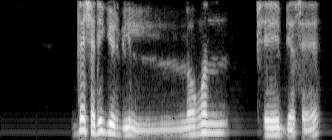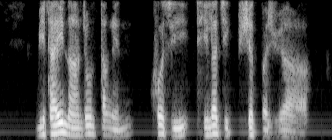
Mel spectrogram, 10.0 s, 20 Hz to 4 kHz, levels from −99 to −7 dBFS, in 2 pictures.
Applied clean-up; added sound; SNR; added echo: none; none; none; none.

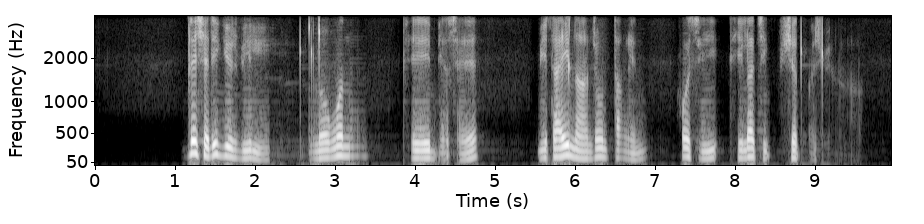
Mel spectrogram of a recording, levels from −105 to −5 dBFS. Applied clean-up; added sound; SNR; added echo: neural separator model SepFormer WHAMR!.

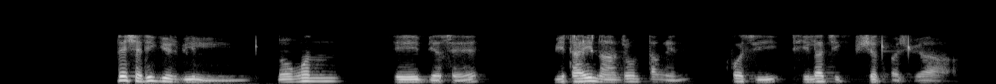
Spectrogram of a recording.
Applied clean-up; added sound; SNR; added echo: neural mask model DeepFilterNet 3.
